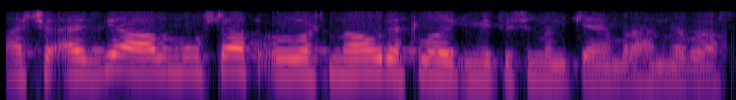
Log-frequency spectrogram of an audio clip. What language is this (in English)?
Kashmiri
